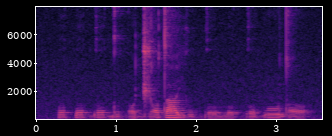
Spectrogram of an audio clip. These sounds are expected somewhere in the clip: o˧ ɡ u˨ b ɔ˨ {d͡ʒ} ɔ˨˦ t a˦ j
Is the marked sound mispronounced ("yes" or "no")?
no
